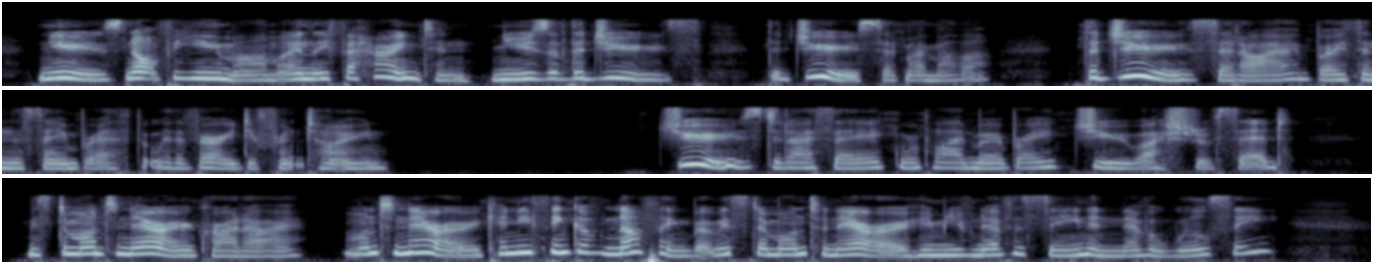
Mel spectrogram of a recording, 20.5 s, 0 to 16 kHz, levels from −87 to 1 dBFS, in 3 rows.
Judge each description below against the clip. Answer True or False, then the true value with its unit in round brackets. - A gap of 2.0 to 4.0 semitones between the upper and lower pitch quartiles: False (4.7 semitones)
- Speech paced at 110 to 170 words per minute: False (185 wpm)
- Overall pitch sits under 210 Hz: False (215 Hz)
